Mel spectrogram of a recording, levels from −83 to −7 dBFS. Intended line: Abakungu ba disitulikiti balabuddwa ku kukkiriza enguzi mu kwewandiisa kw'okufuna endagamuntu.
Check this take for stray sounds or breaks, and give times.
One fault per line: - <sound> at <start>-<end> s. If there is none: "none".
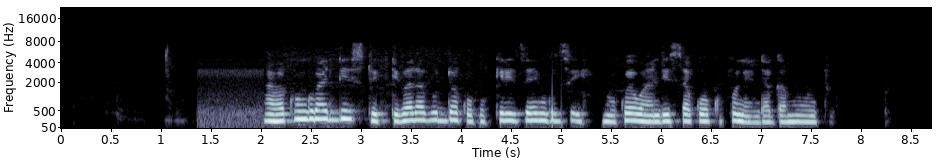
none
